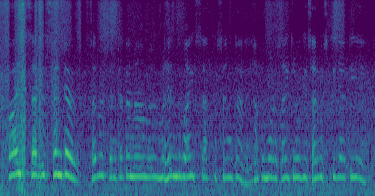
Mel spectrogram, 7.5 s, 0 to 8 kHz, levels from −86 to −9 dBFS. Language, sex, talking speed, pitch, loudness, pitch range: Awadhi, female, 160 wpm, 290 Hz, -37 LUFS, 280-305 Hz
